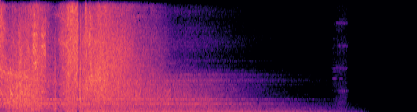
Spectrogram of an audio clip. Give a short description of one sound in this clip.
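A huge explosion booms and slowly rumbles away.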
